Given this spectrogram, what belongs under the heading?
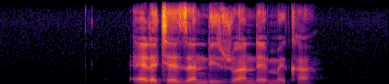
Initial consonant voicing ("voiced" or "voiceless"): voiced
